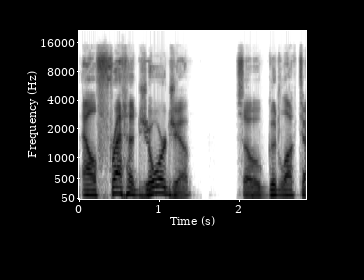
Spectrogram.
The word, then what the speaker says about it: Alpharetta: The next National Pro Barbecue Tour event will take place this coming weekend in, I believe it's pronounced Alpharetta, Georgia.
